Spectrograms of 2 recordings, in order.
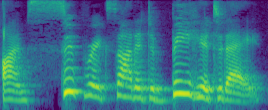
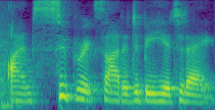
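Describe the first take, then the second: First: The sentence is spoken at a high pitch. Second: The sentence is spoken at a low pitch. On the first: The speaker calls it right. "Let's try a higher pitch" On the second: The speaker calls it wrong. "in a low pitch"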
